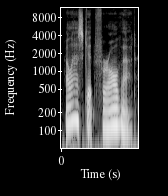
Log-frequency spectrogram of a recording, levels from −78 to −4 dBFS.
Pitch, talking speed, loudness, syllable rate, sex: 120 Hz, 230 wpm, -17 LUFS, 4.4 syllables/s, male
